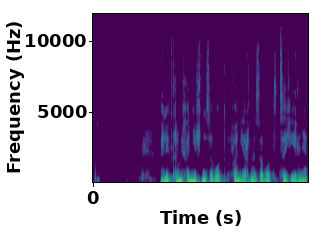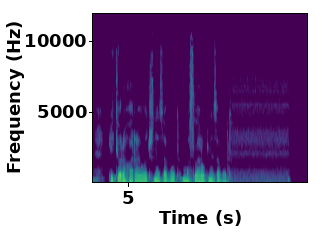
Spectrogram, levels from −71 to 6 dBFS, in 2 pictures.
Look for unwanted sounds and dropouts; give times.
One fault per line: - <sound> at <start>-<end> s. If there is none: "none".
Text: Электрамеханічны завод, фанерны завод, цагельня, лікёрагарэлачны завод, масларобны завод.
none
